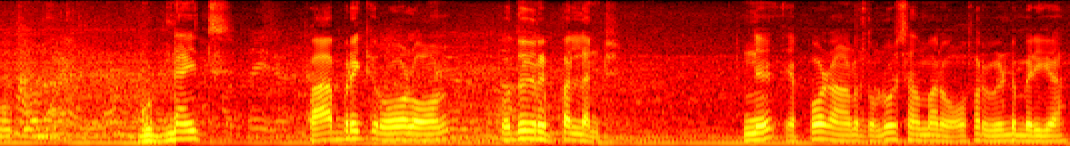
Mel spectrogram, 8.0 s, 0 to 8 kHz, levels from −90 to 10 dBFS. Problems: constant background noise, background conversations at intervals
